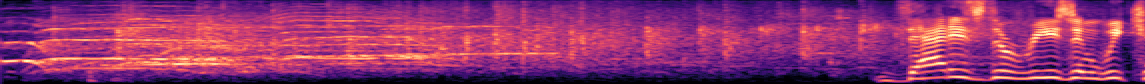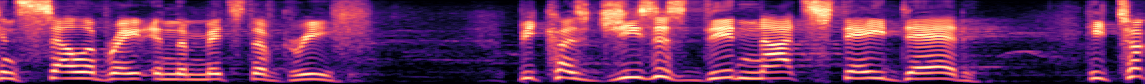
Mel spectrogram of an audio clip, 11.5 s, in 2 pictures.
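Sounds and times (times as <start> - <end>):
audience cheering: 0.0 - 5.4
speech: 4.4 - 7.6, 8.3 - 11.4.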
